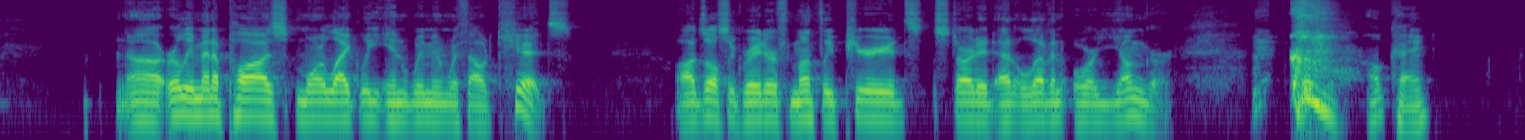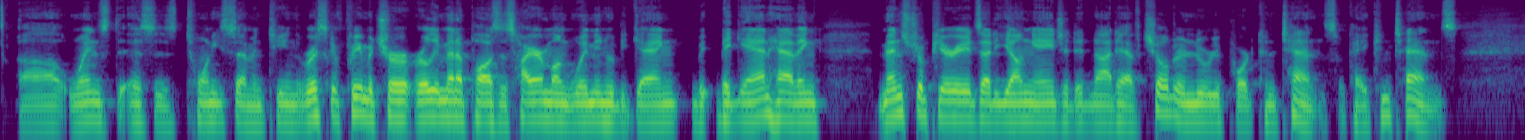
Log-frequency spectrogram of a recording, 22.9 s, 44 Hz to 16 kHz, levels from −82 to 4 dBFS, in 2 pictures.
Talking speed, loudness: 150 wpm, -19 LUFS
